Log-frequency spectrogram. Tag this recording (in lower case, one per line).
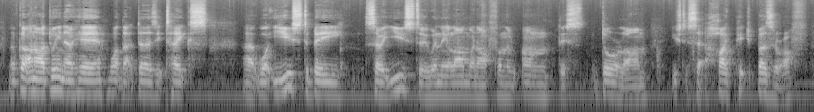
speech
